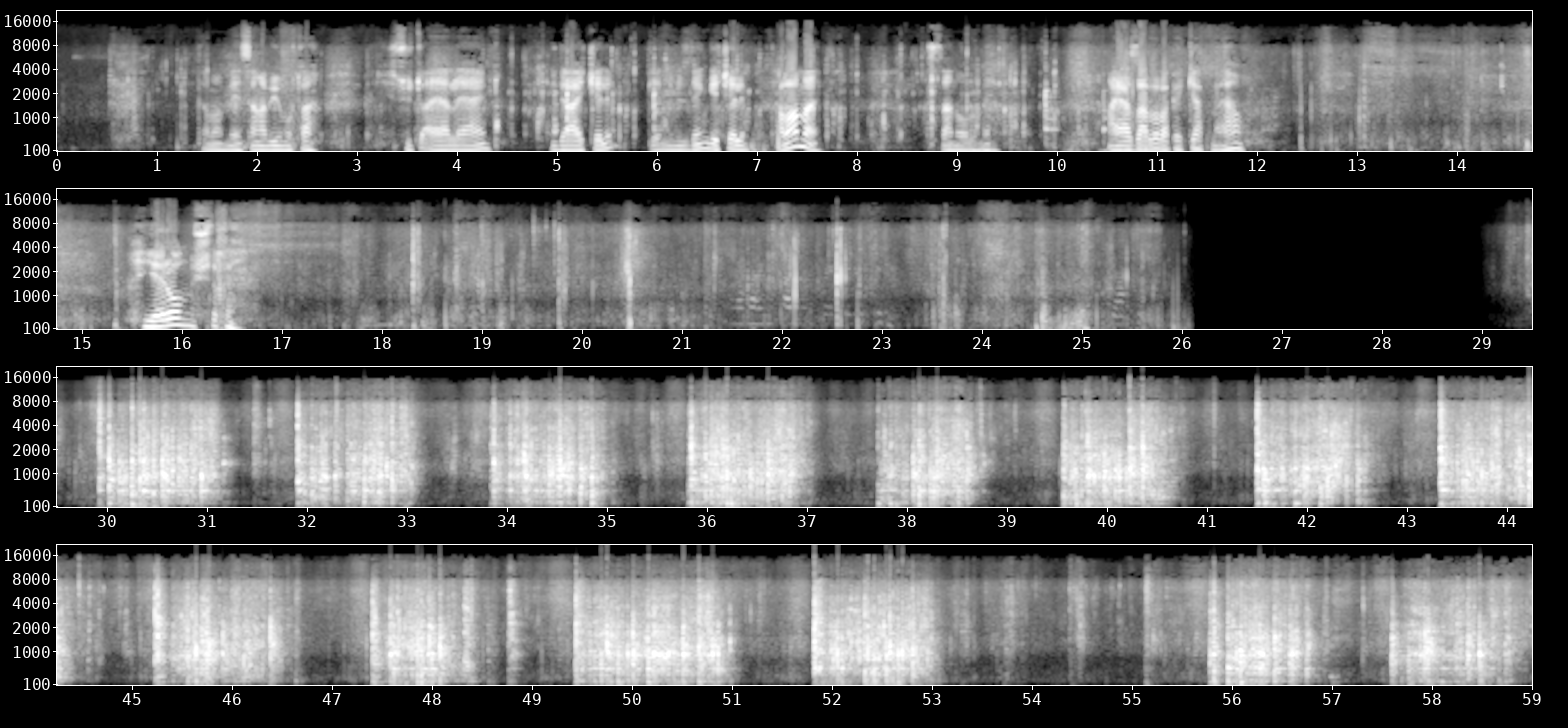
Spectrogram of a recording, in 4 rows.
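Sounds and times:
shovel scraping mud on stone: 0:00.6 - 0:25.2, 0:29.4 - 0:59.0.

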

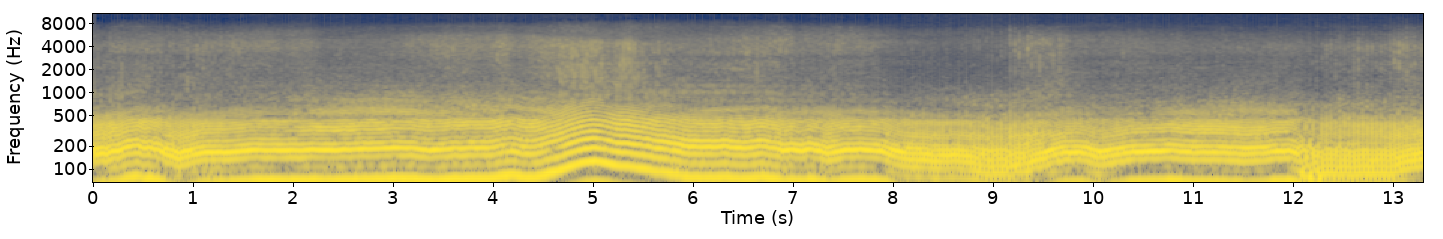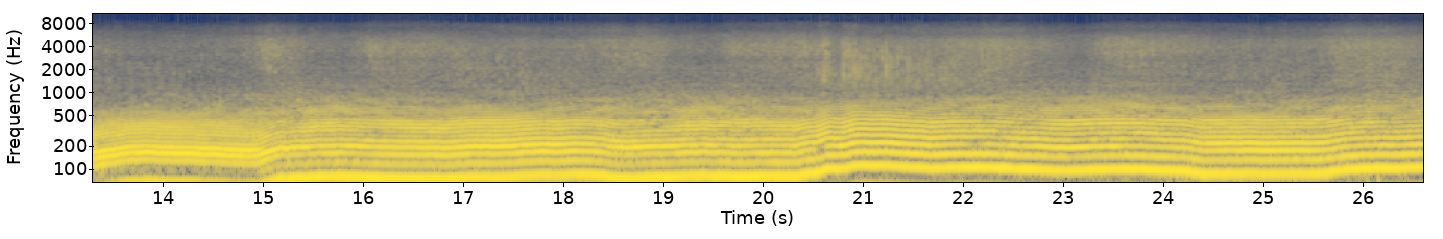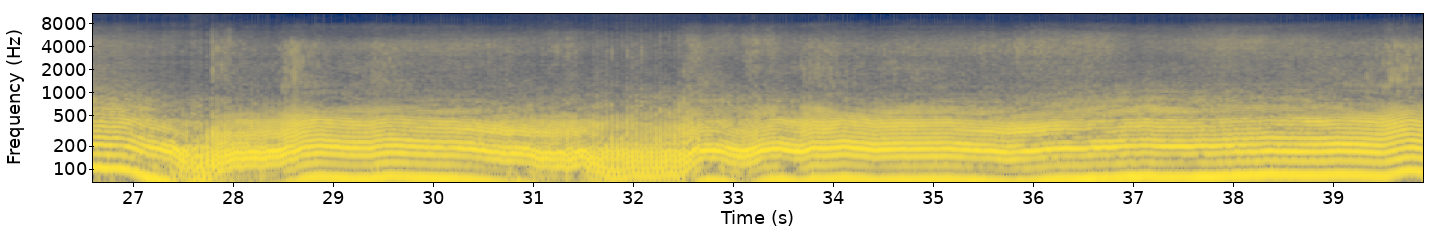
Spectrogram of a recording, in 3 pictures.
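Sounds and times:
quad engine revving: 0:00.0 - 0:39.9
tyres spraying snow: 0:36.5 - 0:39.9.

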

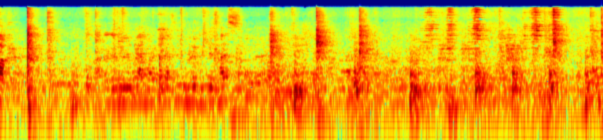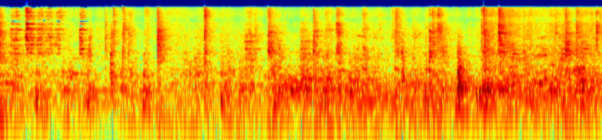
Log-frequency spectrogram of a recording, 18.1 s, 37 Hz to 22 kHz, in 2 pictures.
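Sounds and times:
cleavers chopping meat on wood: 0:00.4 - 0:00.9, 0:04.0 - 0:09.2.

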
